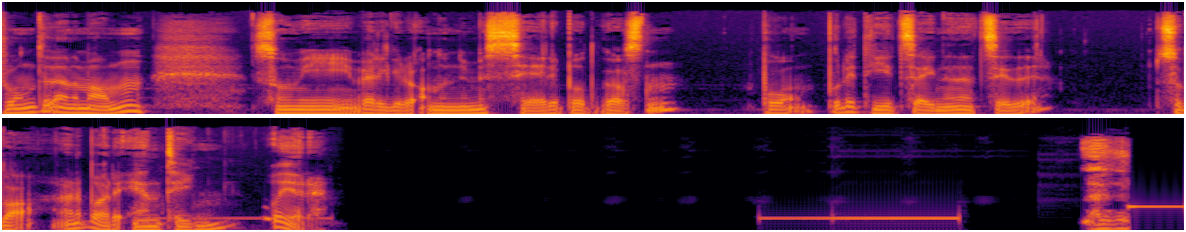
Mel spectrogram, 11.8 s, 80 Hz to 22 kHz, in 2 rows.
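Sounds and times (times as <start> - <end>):
speech: 0.0 - 7.6, 11.3 - 11.6
telephone ringing tone before call connects: 9.7 - 10.7.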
